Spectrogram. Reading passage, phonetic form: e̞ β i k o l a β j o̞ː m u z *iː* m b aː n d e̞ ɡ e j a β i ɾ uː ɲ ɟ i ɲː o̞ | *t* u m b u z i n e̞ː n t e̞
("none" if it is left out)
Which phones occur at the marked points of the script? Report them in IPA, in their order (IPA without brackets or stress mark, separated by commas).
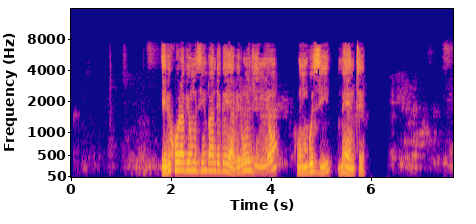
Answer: iː, k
